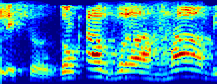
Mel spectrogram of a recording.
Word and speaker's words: Avraham: Il faut le dire et il faut prononcer, ce qui est difficile pour les francophones, le hé. C'est pas Avraham, comme s'il y avait quatre A.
